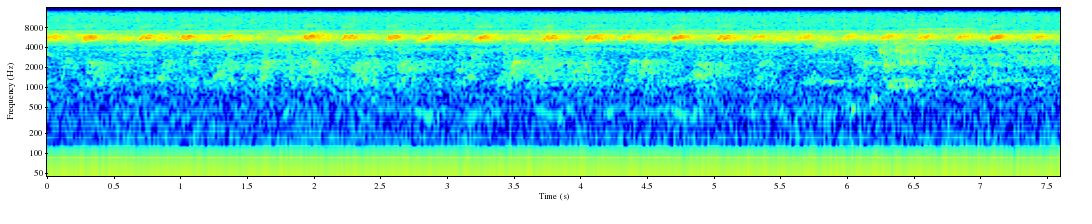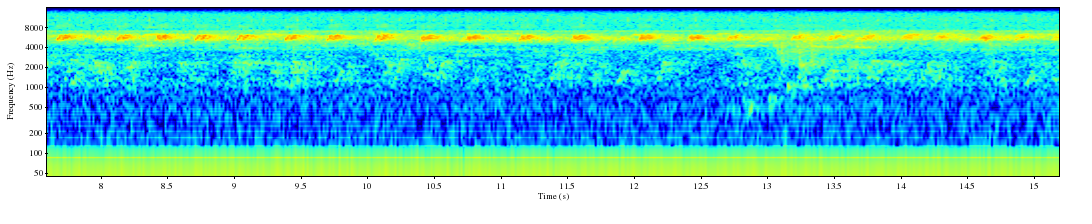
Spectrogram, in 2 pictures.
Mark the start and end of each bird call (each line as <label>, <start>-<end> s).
Horned Screamer (Anhima cornuta), 0.0-5.7 s
Russet-backed Oropendola (Psarocolius angustifrons), 0.0-15.2 s
Undulated Tinamou (Crypturellus undulatus), 5.4-7.5 s
unidentified bird, 12.7-13.8 s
